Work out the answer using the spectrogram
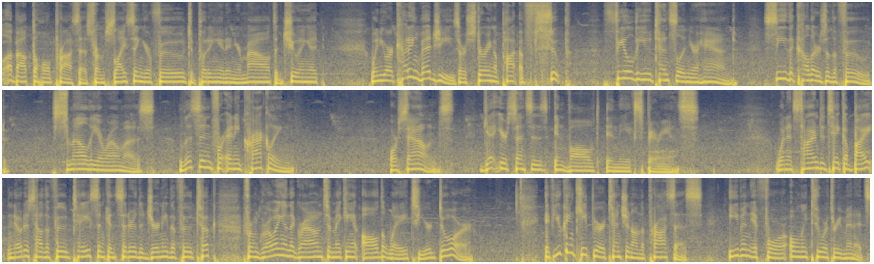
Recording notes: Podcasts live from Cafe Anyway.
